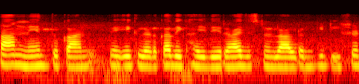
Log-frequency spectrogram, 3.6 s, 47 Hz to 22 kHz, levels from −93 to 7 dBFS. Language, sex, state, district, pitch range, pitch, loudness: Hindi, female, Uttarakhand, Tehri Garhwal, 175-185 Hz, 180 Hz, -22 LUFS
